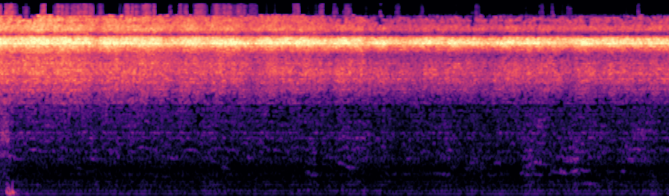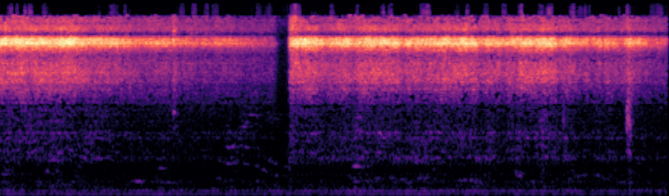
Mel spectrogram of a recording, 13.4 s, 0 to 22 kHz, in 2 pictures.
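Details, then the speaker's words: 53-inch Casablanca Spirit of Saturn ceiling fan running with bad bearings: a loud steady whirring hiss with a high whine from the worn bearings, which were later replaced. "Yeah, I heard that bearing noise before. It was that bad before."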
